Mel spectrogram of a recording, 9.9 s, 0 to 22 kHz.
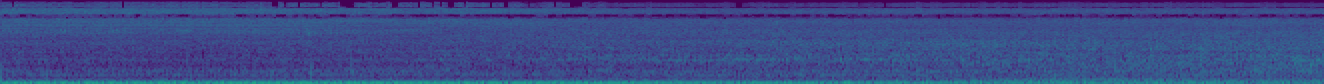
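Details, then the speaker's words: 1988 Mercedes-Benz 560 SL V8, 51,705 miles, shortly after a cold start on a warm evening: deep, even warm-up idle rumble with regular beat, no misses or ticking; normal idle. "So everything looks good. She's already into a smooth idle, considering it is still in the 80s, even though we are getting close to sundown."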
